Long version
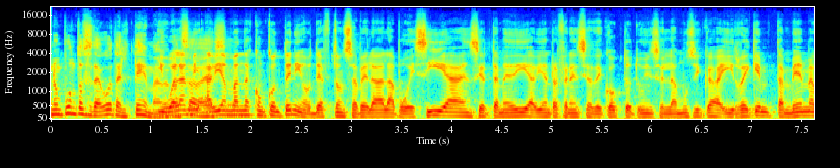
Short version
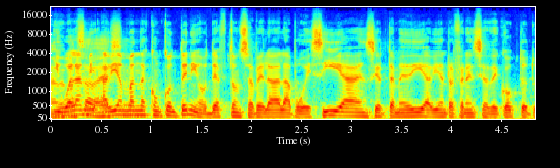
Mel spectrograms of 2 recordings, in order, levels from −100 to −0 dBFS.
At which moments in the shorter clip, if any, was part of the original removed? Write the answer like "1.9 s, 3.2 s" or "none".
none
